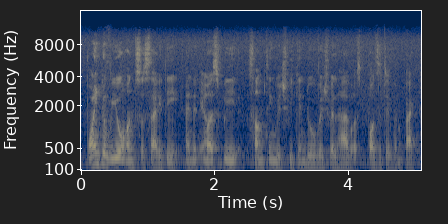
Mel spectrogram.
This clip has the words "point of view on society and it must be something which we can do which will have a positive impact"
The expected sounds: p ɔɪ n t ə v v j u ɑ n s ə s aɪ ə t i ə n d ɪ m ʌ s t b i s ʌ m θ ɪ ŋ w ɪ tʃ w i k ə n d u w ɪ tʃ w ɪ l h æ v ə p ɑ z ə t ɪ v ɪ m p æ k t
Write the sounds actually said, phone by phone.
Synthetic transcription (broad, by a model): p ɔɪ n t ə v v j u ɑ n s ə s aɪ ə t i ə n d ɪ m ʌ s t b i s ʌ m t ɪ ŋ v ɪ tʃ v i k ə n d u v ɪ tʃ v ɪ l h æ v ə p ɑ z ə t ɪ v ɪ m p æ k t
